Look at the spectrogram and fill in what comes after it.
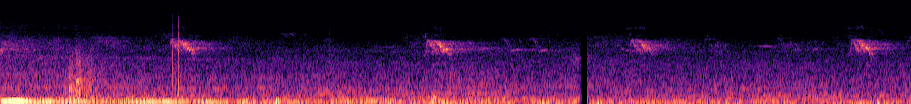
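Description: A small bird chirping over and over, a short falling note about once a second. A low rumble fades out in the first second and a half.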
